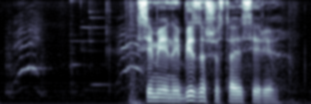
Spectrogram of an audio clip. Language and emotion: Russian, neutral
